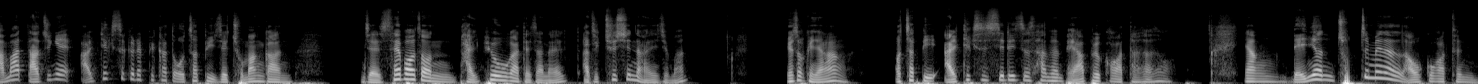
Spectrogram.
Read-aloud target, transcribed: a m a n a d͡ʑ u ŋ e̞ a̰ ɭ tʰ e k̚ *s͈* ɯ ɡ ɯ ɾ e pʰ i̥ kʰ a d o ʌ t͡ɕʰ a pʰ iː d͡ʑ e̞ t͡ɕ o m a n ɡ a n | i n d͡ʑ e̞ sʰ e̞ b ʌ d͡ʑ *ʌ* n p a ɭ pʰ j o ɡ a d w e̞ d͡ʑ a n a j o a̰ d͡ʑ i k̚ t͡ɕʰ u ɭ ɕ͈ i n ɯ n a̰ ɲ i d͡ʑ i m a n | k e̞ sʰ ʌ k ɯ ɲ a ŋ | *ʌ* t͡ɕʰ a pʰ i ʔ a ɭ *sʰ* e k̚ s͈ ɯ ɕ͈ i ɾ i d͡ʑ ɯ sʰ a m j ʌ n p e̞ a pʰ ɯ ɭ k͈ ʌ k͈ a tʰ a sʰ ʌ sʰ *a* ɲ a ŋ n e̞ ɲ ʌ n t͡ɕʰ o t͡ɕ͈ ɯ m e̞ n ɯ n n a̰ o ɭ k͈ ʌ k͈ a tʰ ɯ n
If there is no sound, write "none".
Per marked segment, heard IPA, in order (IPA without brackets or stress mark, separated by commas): s͈, ʌ, ʌ, tʰ, ʌ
